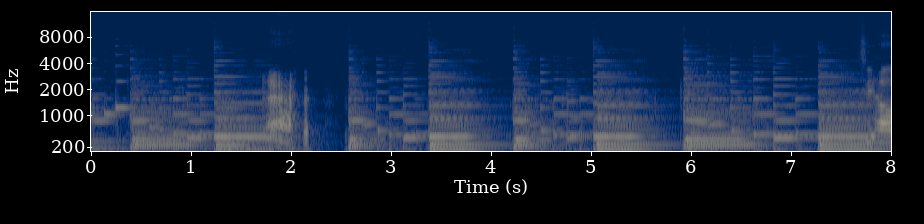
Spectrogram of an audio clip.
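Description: Piano playing a stride passage slowly: separate chords and bass notes struck roughly once a second, each left to ring and fade before the next.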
